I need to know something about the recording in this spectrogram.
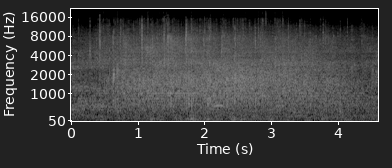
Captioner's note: attendees clapping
